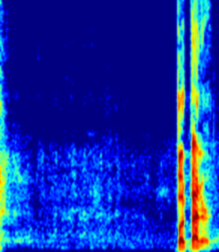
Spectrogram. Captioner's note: audience laughing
